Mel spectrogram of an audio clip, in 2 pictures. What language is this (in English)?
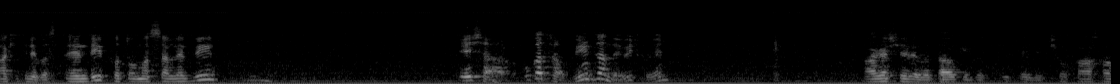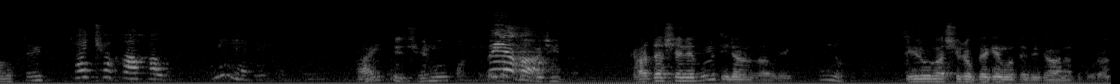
Greek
